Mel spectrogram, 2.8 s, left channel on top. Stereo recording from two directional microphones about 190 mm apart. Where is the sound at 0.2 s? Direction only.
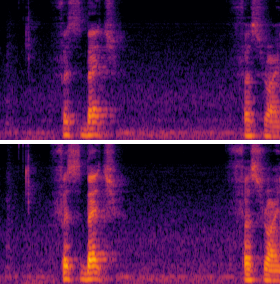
50° right (ahead or behind).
